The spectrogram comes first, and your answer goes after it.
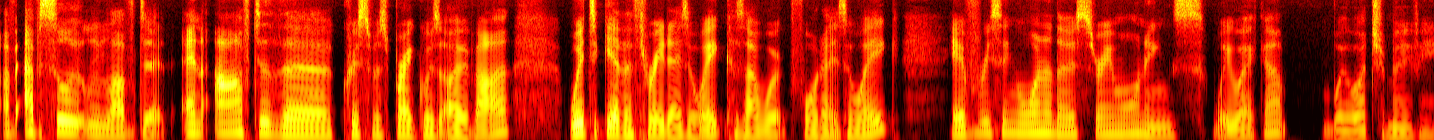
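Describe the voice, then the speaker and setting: In an Australian accent, the speaker talks at a fairly quick pace with a calm, relaxed tone and ordinary pitch variation, in a dry, close sound with no echo. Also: woman, fairly low pitch for a woman. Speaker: podcast host, solo mum. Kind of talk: casual podcast talk.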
